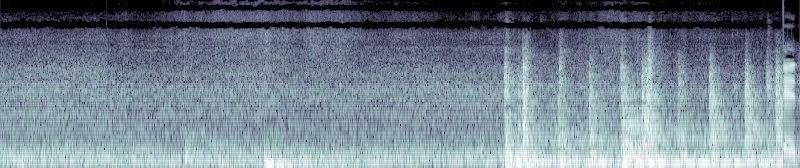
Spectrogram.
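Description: Diesel engine of a JCB telehandler running steadily while its bucket tips a load of straw-bedded cattle dung into a steel-sided trailer. A low thud about two seconds in, then from about four seconds in a run of knocks and rattles as the muck drops in, with the engine louder.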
